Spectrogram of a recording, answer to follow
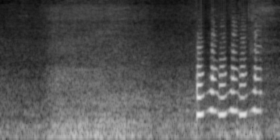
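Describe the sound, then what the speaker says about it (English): Passing traffic rumbles, then a police vehicle's horn gives a short, warbling, pulsing blast lasting under a second, fairly loud and nearby. "That's the sound of the police."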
